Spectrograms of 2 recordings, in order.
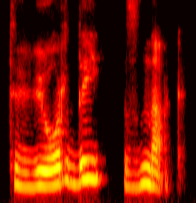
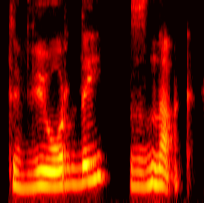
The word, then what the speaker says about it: твердый знак: It's твердый знак. Твердый знак, which literally means hard sign in Russian.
